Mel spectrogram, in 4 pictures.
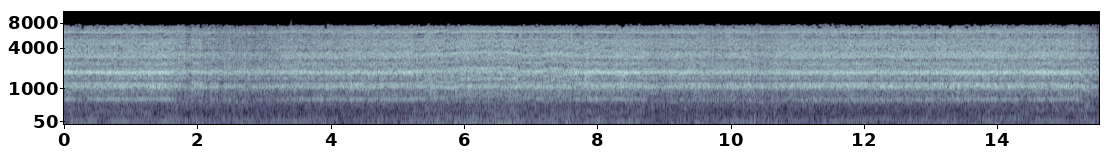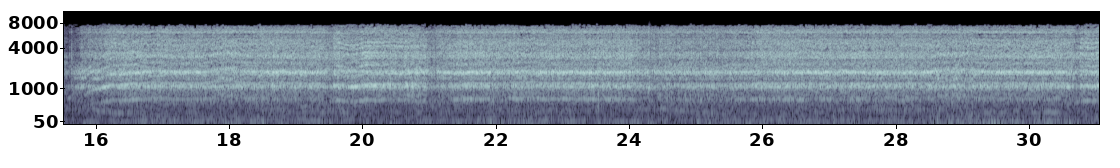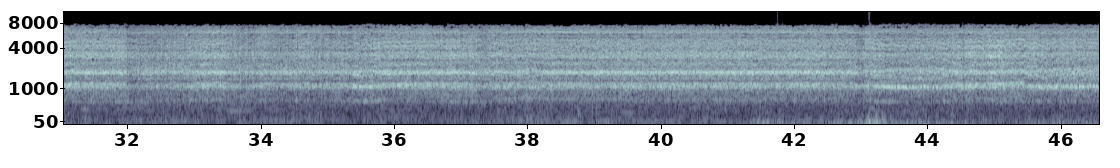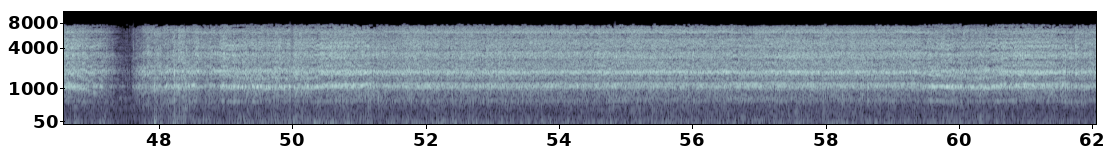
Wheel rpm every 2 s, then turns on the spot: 160, 160, 160, 160, 160, 160, 160, 120, 140, 160, 160, 160, 160, 160, 160, 160, 160, 160, 160, 160, 160, 160, 160, 90, 140, 160, 160, 160, 160, 160, 160.
none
